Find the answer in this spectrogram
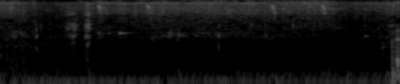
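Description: A steel shovel blade working into a clay bank, heard as a few faint scrapes and ticks, over a low steady hum.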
